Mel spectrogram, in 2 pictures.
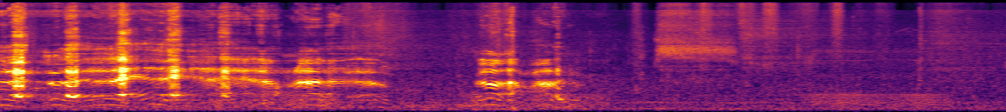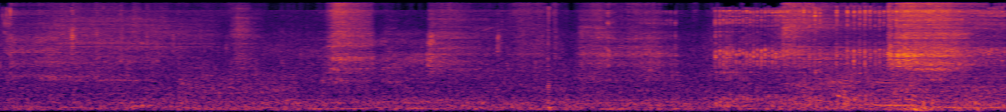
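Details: Galapagos sea lions snoring: a run of rough, rasping breath bursts, several in quick succession over the first six seconds, then a long stretch of quiet low background with faint scattered noises.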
